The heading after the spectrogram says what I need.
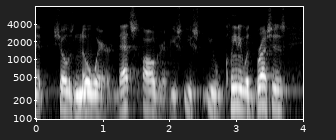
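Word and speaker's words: Awlgrip: Oh, probably the best thing on earth to paint something like this with is a product called AllGrip.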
